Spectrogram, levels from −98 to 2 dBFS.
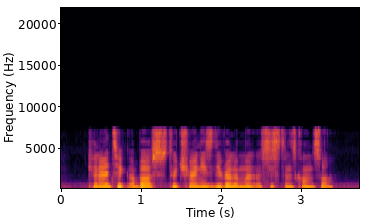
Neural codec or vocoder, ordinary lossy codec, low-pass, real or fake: none; none; 7.2 kHz; real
